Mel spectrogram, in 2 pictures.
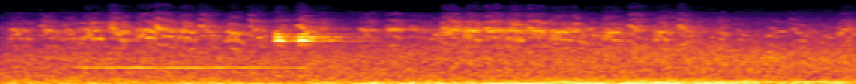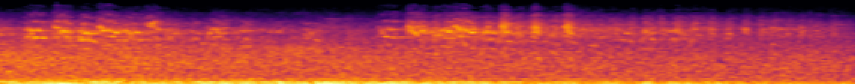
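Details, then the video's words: A flock of Orange-chinned parakeets chatters in shrill, scratchy bursts that come and go over a steady low rumble. "SONIDOS DE PERIQUITOS VERDES BARBINARANJAS"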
